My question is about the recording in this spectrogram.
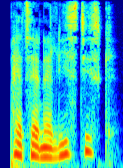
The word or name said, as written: paternalistisk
